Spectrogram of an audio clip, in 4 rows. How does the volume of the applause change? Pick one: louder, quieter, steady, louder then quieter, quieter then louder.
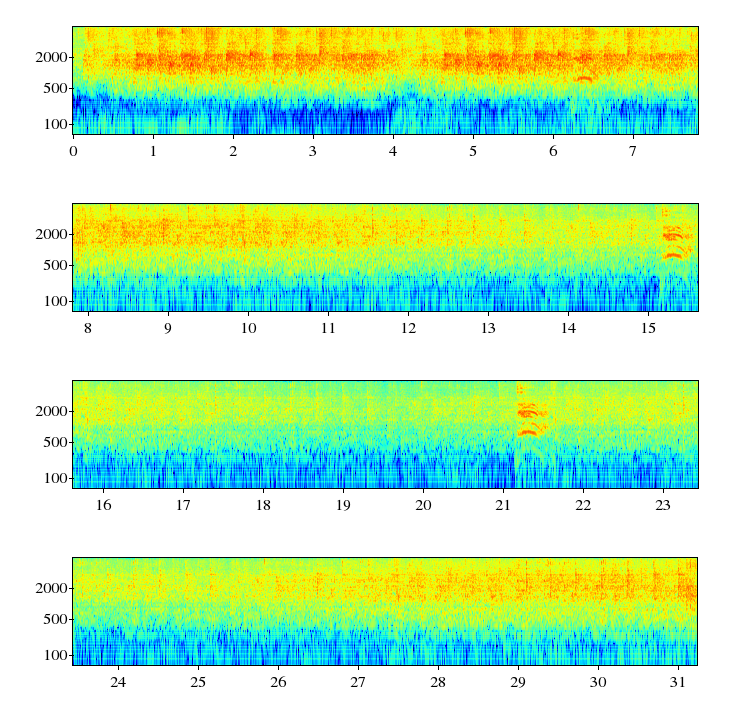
quieter then louder.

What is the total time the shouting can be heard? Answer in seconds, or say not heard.
2 s.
